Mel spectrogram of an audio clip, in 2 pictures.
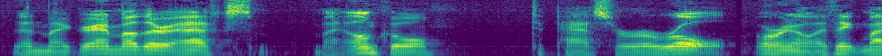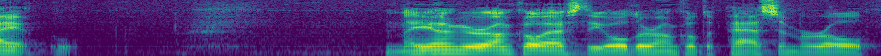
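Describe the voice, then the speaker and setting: Young male podcast co-host, mid-pitched, lively storyteller who laughs a lot. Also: moderate pace, clear, resonant tone. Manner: animated storyteller, laughs often, rambling restarts. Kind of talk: casual chat, storytelling.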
